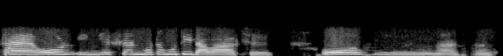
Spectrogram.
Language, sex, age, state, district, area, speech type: Bengali, female, 45-60, West Bengal, Darjeeling, rural, conversation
